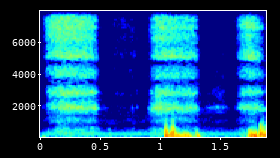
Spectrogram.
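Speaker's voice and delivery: drawn-out voiceless "ف", just air; three separate breathy f sounds; isolated F sound. Shown as a demonstration. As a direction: sound out "ف" as a long fff. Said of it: "زي صوت حرف الاف بالظبط".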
